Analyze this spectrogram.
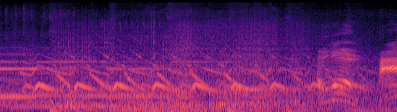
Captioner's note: sirens Wailing; on Radio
